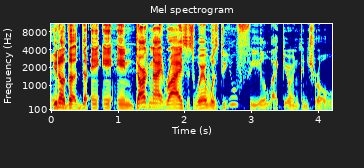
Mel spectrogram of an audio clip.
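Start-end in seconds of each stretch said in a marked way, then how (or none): 2.5-4.2 low, soft villain voice. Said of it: "I always think of, like, the Bane".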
